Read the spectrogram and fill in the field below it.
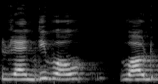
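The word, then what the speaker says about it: rendezvous: रेंडस vote, इसको वैसे रैंडी वाउट पढ़ते हैं, रैंडी वाउट, तो आप इसका जी अगर पढ़ना चाहे स्पेलिंग याद करने के लिए तो कर सकते हैं। तो रेंडिवोट कहते हैं एक अड्डा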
